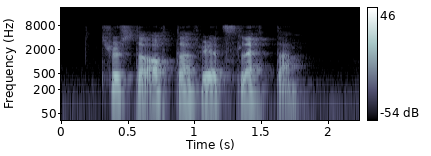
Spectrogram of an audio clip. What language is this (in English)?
Faroese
